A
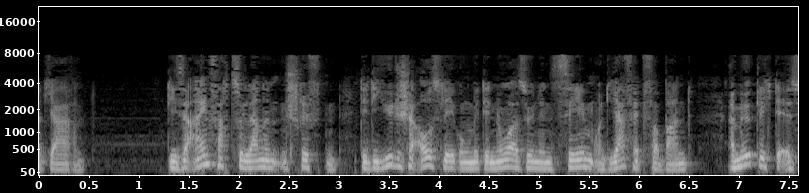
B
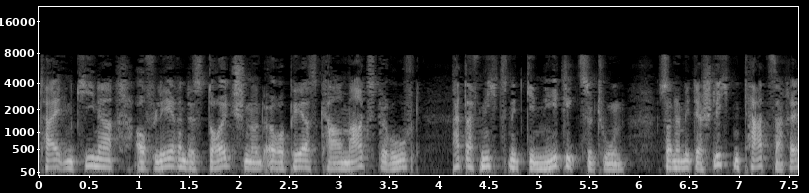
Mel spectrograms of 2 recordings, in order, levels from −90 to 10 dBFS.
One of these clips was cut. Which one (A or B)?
B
